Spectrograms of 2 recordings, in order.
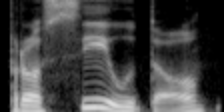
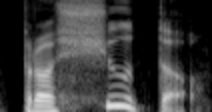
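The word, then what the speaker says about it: prosciutto: The ci combination here makes a shuh sound. So it's not prouto, it's proto with the stress on the shoe.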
